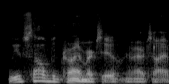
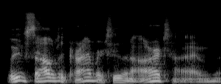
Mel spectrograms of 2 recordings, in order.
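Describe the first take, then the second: First: It is said at a normal, quieter volume. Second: It is said louder, with a quaver.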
